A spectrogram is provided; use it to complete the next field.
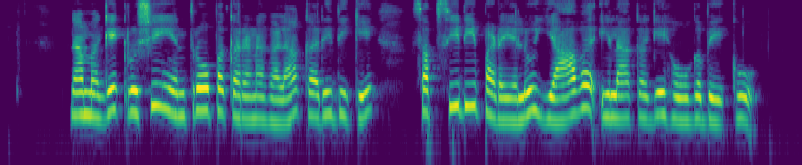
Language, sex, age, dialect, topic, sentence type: Kannada, female, 25-30, Mysore Kannada, agriculture, question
